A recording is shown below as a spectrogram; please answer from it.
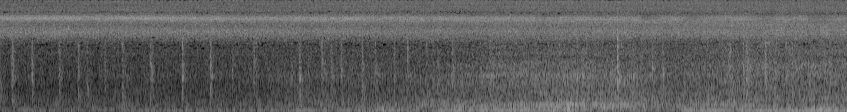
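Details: Summer rain with cicadas in Kyoto, Japan: a continuous high sizzling buzz, a rapid run of raindrop ticks, and a low steady hum and faint humming tones underneath.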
